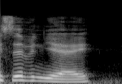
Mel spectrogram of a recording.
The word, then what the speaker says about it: Sevigny: Savini? – Yeah. How do you say it? – Chloe Savini? – No, it's not. – I said it right the first time, and now you've infected my brain with your weird...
